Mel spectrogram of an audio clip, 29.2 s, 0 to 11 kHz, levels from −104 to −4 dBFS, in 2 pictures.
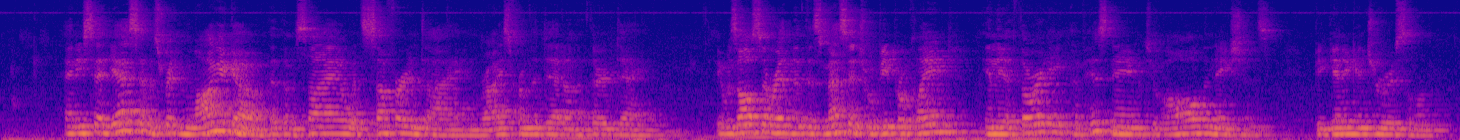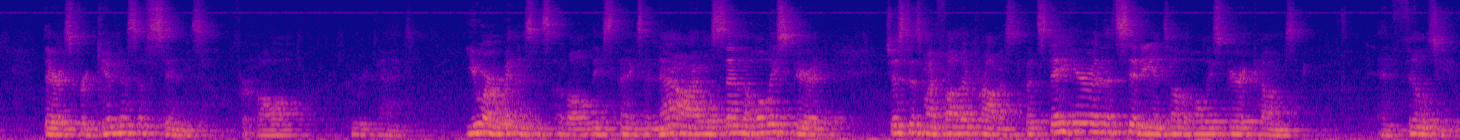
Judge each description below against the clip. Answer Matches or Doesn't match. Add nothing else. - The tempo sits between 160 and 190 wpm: Matches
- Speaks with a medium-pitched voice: Matches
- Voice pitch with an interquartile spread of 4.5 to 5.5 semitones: Doesn't match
